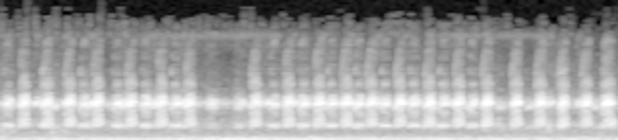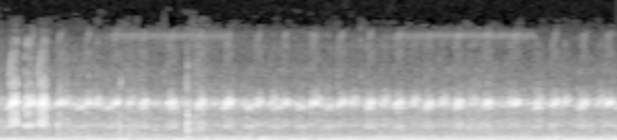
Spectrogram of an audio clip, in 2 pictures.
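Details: Frogs on a walking trail: a loud burst of rapid, rattling croaks fills the first five seconds, then fades to a softer, steady trilling chorus with a faint low hum.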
